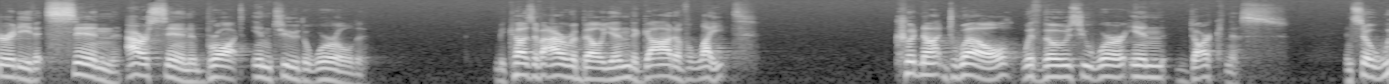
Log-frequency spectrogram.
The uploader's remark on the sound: This message was preached in the morning worship service at Bethany Baptist Church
